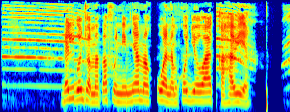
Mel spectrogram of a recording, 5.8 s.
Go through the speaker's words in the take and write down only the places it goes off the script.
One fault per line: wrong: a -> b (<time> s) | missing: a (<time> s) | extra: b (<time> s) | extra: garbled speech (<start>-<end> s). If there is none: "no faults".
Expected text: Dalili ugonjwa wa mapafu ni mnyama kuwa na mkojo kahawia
no faults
